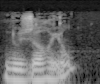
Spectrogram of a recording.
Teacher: Nous aurions, final S not pronounced, and then you've got this liaison, nous aurions.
